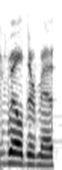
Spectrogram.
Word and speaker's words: Wildermyth: could pronounce it how they want it's it's wildermuth we had a lot of people pronouncing it wildermuth in the earlier stages of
